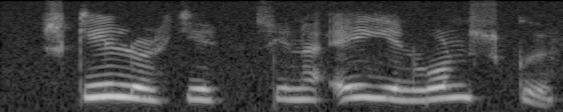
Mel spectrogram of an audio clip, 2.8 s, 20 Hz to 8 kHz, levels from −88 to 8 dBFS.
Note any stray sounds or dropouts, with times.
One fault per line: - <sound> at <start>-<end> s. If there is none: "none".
none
